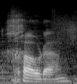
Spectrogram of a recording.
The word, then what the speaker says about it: Gouda: PS, Gouda in Dutch is pronounced Gouda.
